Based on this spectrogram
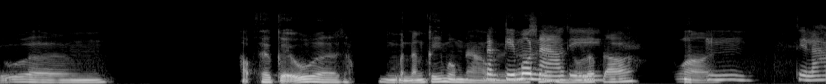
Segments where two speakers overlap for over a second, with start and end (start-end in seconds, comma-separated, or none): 4.8-6.1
